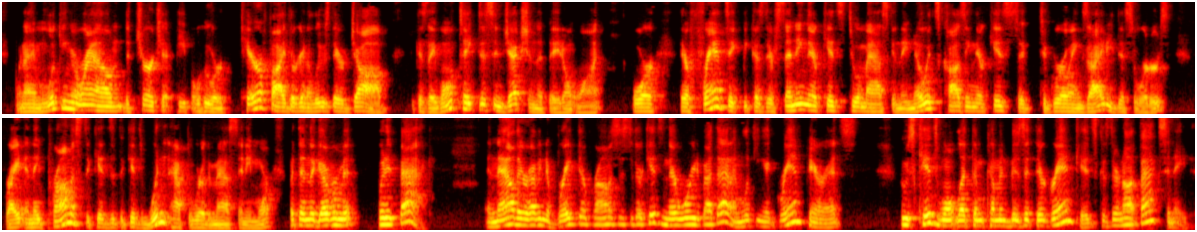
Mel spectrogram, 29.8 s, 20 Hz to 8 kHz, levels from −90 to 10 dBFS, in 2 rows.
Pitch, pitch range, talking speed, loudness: 130 Hz, 105-165 Hz, 215 wpm, -19 LUFS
